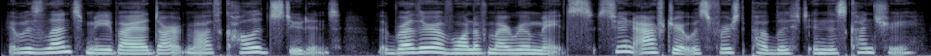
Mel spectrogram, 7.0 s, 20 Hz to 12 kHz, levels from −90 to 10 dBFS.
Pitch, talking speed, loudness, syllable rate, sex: 230 Hz, 225 wpm, -17 LUFS, 5.7 syllables/s, female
